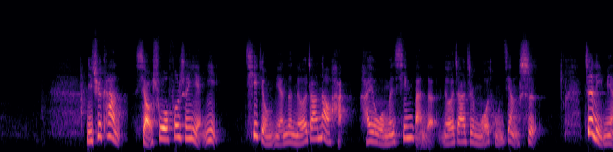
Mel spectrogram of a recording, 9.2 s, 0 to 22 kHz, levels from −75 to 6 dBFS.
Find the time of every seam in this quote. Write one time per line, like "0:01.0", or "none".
0:01.9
